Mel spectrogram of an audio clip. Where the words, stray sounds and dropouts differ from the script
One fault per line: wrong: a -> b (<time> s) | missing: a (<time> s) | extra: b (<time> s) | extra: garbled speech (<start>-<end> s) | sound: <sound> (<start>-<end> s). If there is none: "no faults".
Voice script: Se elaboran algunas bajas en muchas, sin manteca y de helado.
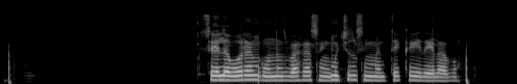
no faults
